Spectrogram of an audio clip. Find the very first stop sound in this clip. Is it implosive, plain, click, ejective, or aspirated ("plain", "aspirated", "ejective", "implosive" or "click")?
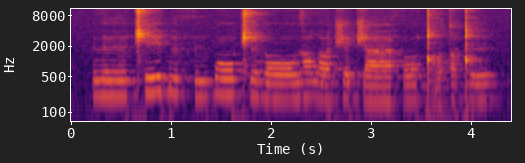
click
